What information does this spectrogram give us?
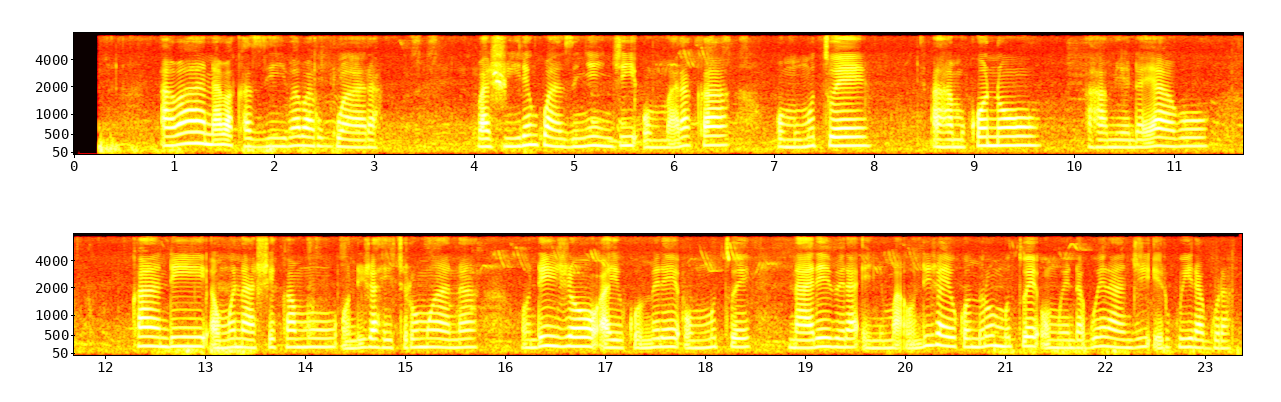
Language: Nyankole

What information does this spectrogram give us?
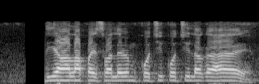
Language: Magahi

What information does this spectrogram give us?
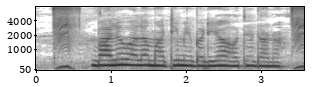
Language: Magahi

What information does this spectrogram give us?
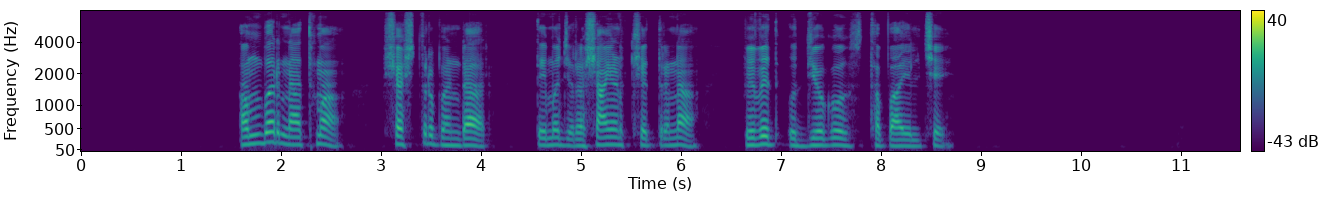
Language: Gujarati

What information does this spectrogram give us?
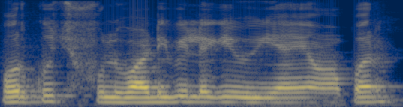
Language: Hindi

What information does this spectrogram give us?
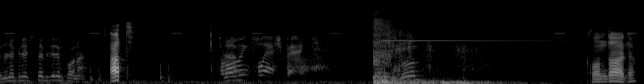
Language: Turkish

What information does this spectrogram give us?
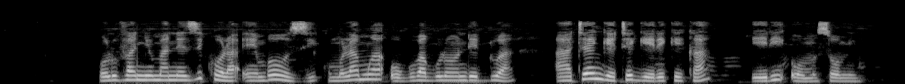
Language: Ganda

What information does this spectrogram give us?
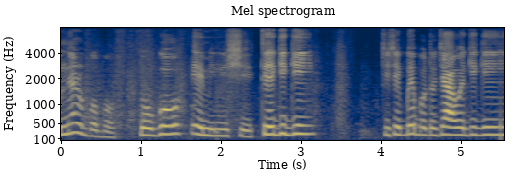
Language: Isekiri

